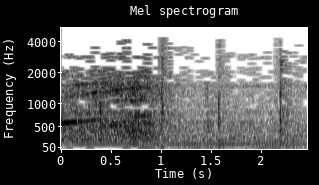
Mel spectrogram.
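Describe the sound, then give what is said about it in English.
A heavy truck rumbles past on a street, its broad engine noise swelling and then easing off, with a few sharp clanks along the way. No one speaks. “You see, Alice, you're on my mind so much you've got me disputing the right of way with trucks.”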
